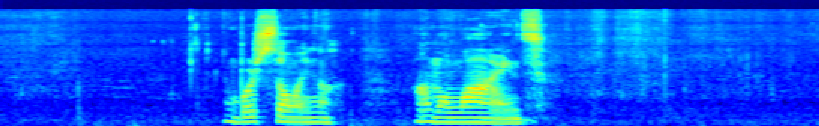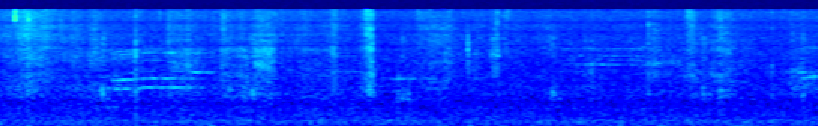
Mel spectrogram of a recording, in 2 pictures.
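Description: Fabric rustles softly.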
